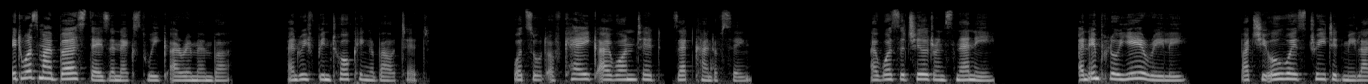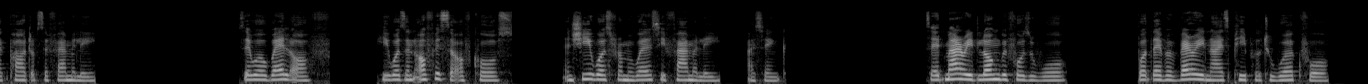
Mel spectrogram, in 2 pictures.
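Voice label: German English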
